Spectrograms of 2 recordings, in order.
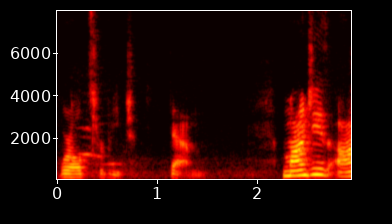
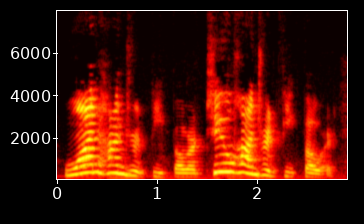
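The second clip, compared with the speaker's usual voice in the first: slow, louder counting of progress; dramatic counting; 3 semitones higher, 8 dB louder, slower than usual. A narrator's reading. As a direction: build the count like a triumph.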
